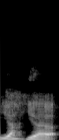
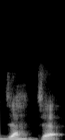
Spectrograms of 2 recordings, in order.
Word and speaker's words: Jahja: perkembangan ejaan Yahya ini dulu saya diberi nama Yahya Nah itu dibacanya semacam ini Yahya kalau sekarang orang membacanya semacam ini tapi kalau sekarang Nama saya yang semacam ini dibaca oleh anak-anak muda pasti Jaja bukan Yahya pasti Jaja dan ini kalau dalam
